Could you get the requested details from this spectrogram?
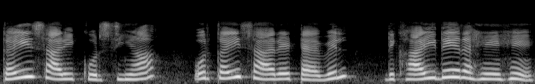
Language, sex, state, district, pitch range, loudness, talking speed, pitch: Hindi, male, Madhya Pradesh, Bhopal, 235-300 Hz, -13 LUFS, 125 wpm, 255 Hz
